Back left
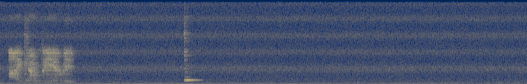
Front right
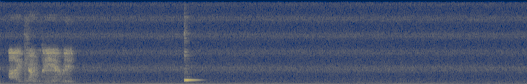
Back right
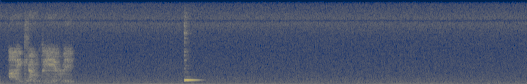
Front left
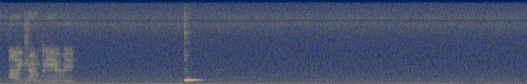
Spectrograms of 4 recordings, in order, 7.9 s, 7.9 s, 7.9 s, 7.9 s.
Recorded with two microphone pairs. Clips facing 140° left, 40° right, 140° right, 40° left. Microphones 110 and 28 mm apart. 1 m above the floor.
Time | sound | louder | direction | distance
0.1 | whispering | even, back right 3 dB | 95° right | 2 m
2.8 | a cowbell | front right 6 dB, even | 85° right | 1.8 m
